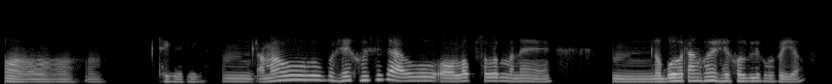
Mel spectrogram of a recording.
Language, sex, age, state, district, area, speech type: Assamese, male, 18-30, Assam, Charaideo, rural, conversation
